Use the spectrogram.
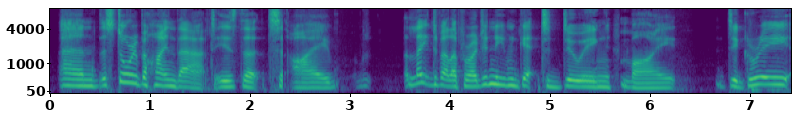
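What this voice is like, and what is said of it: English accent. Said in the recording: “as you can tell by my accent, I'm English”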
